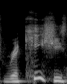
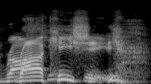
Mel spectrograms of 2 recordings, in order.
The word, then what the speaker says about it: Rikishi: Can you explain why JR would pronounce Rikishi's name as Rakishi?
